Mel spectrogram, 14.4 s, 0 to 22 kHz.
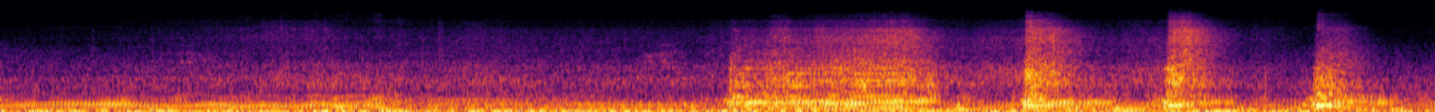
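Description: Ford Mustang GT (2015–2023) with an aftermarket exhaust, rumbling at idle before a series of sharp throttle blips, each a loud, close bark that swells and falls away, repeated several times in quick succession.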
